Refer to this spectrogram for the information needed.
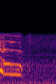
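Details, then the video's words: Sneezing rooster, a domestic bird found healthy on examination, with allergies the suspected cause; a single loud, squeaky harmonic burst lasting about a third of a second, cutting off abruptly into quiet background hum. "The Sneezing Rooster"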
